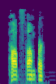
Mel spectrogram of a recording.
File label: "tub-thumper", English; nouns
